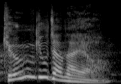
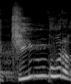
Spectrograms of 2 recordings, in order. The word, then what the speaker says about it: 경규: 제가 경규잖아요. 근데 경규 발음이 안 돼요. 그러니까 김구라 그랬다고.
